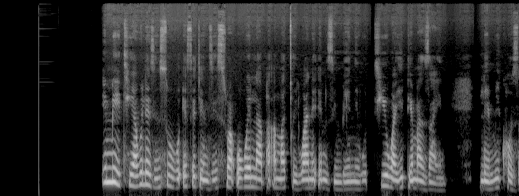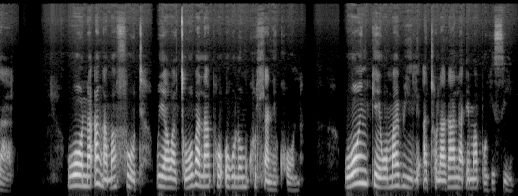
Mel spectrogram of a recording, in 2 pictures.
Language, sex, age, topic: North Ndebele, female, 36-49, health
